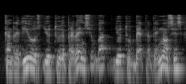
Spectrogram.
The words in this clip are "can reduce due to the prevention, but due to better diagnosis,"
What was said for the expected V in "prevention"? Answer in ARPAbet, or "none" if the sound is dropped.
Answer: B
